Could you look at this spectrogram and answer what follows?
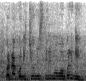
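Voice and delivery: ordinary delivery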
